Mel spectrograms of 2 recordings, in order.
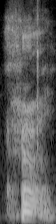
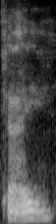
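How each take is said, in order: First: The word begins with a breathy H sound. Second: The word begins with a hard K sound. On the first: The speaker calls it right. "but it's high" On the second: The speaker calls it wrong. "I said Kai"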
